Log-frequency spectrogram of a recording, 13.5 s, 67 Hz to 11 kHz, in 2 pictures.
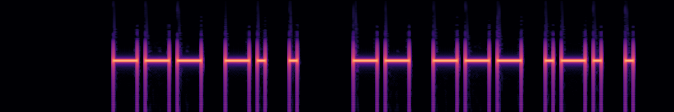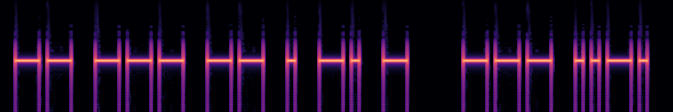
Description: Morse code, heard as a keyed tone, about 15 wpm, 700 Hz. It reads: ONE MORE MOMENT OF
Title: Sentences from Top 1300 Words 15wpm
